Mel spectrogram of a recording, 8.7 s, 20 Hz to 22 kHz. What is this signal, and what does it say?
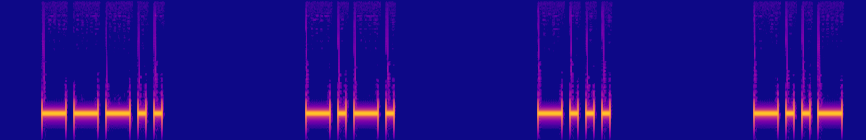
Morse code, heard as a keyed tone, about 15 wpm, spaced as for 5 wpm, 700 Hz. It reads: 8CBX
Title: USA Call Signs - 5 Characters - 6x Character Spacing - 15wpm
